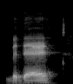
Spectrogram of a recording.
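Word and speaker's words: Badie: Tyler Beatty, which actually is pronounced bidet, I'm not saying that.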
